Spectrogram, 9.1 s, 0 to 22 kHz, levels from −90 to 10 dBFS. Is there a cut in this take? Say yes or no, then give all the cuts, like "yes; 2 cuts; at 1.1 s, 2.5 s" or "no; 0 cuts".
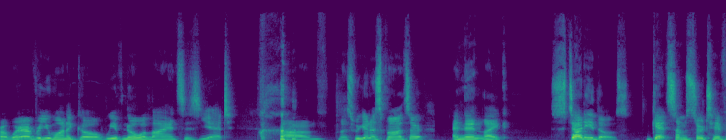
yes; 1 cut; at 5.4 s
